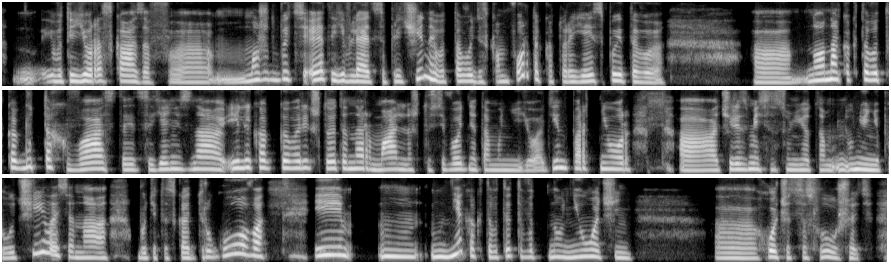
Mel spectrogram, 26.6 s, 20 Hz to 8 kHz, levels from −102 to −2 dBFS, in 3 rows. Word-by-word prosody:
и 205 - -7
вот 200 0 -1
ее 215 0 +5
рассказов, 200 -4 0
э 85 -1 -4
Может 240 - -1
быть, 255 +1 -2
это 260 0 +3
является 200 -5 +2
причиной 255 - +1
вот 190 -4 -3
того 210 0 +1
дискомфорта, 195 - -2
который 190 0 -4
я 200 +2 +2
испытываю. 190 -5 0 0.9
А, 165 -1 0
но 230 +4 +2
она 270 +2 +8
как-то 255 +1 -1
вот, 245 0 +1
как 255 -2 +2
будто 280 +2 0
хвастается, 195 -2 +1
я 205 +3 0
не 215 0 0
знаю. 210 0 +1
Или 260 +2 +3
как 255 -2 0
говорит, 245 0 +1
что 235 -1 0
это 235 0 0
нормально, 200 -3 +1
что 180 - -14
сегодня 195 +1 -3
там 180 0 -4
у - - -3
нее 175 -1 -4
один 255 0 0
партнер, 215 -3 -1 0.5
а 170 +1 +2
через 200 +1 0
месяц 195 -3 -2
у 190 - -3
нее 180 -1 -1
там, 175 -1 -5
у 185 +4 -1
нее 200 -2 +5
не 180 -1 +1
получилось, 210 - -1
она 190 -2 0 0.3
будет 175 -1 -7
искать 175 +1 -2
другого. 255 - +2 0.5
И, 280 +2 +5 0.4
м, 225 -2 +3
мне 220 - +4
как-то 240 - -5
вот 200 +3 -6
это 240 -3 -4
вот, 210 -1 -6
ну 210 +1 -1
не 200 +2 0
очень, 195 -6 -1 0.8
э, 180 -1 -1
хочется 190 +1 +1
слушать 180 -4 -4
205 Hz, 150 wpm, -21 LUFS, 180-230 Hz, 0.9 s, она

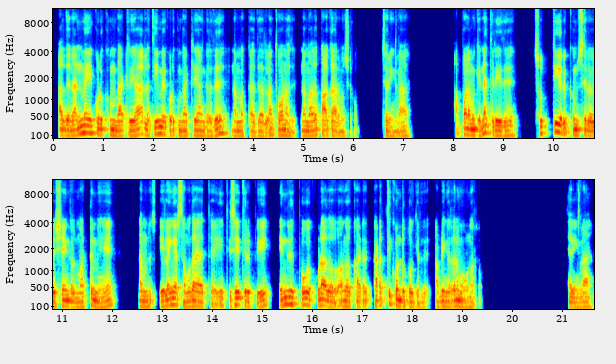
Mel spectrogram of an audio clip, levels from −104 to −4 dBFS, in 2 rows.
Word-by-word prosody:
அது 100 0 +3
நன்மையை 135 +6 +3
கொடுக்கும் 105 -1 +1
பேட்டரியா? 95 +2 +2
இல்ல 105 -3 0
தீமையை 125 0 +3
கொடுக்கும் 95 - -1
பேட்டரியா? 95 +1 -1
அப்படிங்கிறது 90 +4 0 0.3
நமக்கு 90 0 -4
அதெல்லாம் 95 +5 -2
தோணாது. 100 -5 +1 0.2
நாம 90 0 0
அத 105 - +1
பாக்க 100 0 0
ஆரம்பிச்சுருவோம். 85 0 -8 0.5
சரிங்களா? 85 -1 -3 1.1
அப்போ - - -1
நமக்கு 105 -1 +3
என்ன 140 - +3
தெரியுது? 95 -1 +3 0.6
சுத்தி 130 +4 -1
இருக்கும் 105 -1 +1
சில 100 - +2
விஷயங்கள் 95 -1 +1
மட்டுமே 90 -1 0 0.7
நம் 100 0 +1 0.3
இளைஞர் 120 +3 +2
சமுதாயத்தை 95 -1 0 0.3
திசை 125 +6 +3
திருப்பி - - +1 0.4
எங்குப் 135 +1 +2
போகக்கூடாதோ 110 -5 +3 0.2
அங்க 100 -1 +2 0.2
கட - - -1 0.2
கடத்திக் - - -1
கொண்டு 105 - +4
போகிறது 90 -1 -3 0.2
அப்படிங்கறத 95 +2 0
நாம - - +2
உணர்றோம். 90 0 -9 1.7
சரிங்களா? 90 0 -2
100 Hz, 115 wpm, -23 LUFS, 90-110 Hz, 1.7 s, கொண்டு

